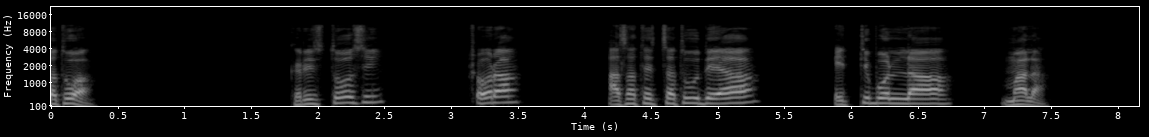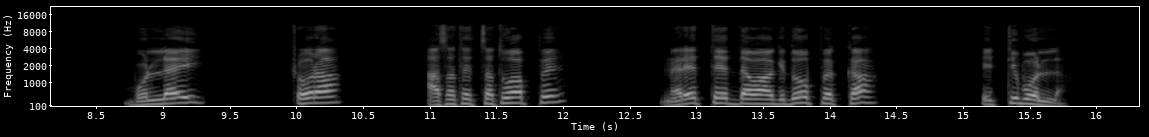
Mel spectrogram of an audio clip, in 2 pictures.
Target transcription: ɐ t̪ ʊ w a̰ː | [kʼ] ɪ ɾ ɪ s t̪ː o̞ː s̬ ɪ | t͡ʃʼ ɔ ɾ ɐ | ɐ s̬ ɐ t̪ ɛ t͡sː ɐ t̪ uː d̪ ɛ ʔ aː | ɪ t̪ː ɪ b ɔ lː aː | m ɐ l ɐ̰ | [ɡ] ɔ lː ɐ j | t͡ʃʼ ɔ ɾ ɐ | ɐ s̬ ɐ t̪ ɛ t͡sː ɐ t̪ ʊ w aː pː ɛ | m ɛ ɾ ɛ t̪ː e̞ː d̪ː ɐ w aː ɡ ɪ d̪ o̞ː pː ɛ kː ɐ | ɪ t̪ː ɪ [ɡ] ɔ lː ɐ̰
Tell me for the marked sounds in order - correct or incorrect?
incorrect, incorrect, incorrect

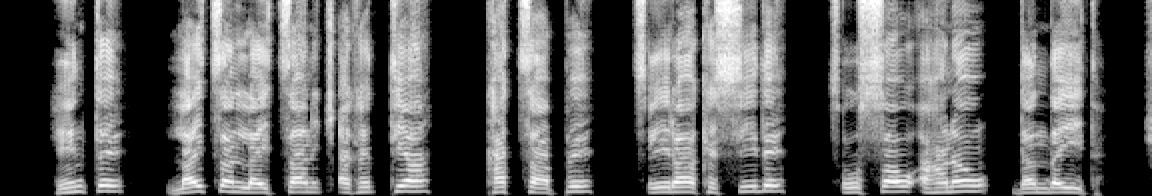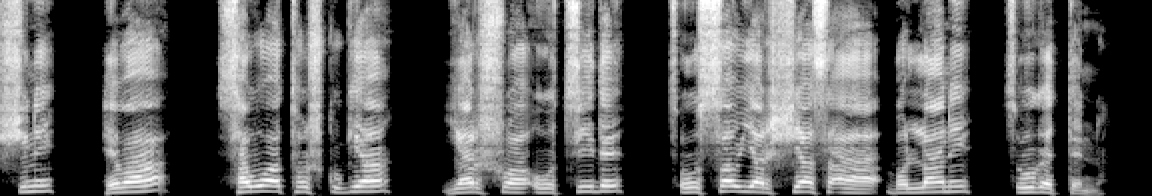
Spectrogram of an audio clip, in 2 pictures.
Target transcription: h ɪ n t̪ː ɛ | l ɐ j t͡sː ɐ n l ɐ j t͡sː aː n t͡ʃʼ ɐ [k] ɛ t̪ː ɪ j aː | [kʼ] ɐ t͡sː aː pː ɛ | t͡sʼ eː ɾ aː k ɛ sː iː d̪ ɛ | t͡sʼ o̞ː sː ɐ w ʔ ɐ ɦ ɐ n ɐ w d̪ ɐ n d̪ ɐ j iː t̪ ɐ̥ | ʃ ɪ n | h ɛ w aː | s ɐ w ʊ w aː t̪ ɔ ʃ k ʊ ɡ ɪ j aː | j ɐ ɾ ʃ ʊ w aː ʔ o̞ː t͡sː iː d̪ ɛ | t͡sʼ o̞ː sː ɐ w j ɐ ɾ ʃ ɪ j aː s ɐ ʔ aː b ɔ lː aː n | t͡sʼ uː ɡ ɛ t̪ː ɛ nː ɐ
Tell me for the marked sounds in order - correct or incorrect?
correct, incorrect

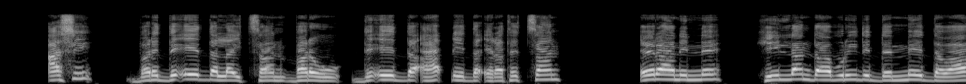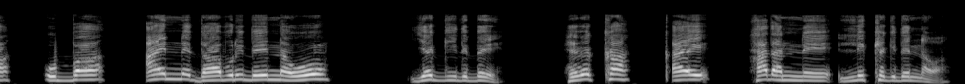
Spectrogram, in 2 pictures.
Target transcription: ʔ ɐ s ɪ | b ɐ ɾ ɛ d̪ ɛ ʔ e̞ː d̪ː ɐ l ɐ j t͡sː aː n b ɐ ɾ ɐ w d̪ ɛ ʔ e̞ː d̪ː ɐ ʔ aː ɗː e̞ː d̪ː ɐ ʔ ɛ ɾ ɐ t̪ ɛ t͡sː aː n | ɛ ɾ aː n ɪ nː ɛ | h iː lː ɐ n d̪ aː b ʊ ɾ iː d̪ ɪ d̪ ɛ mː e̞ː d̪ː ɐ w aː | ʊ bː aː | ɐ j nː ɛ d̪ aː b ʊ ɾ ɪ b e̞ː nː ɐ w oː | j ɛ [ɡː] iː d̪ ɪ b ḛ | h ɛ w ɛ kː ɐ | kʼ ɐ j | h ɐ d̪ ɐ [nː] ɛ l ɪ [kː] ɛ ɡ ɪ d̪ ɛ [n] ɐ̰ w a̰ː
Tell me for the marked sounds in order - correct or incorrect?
correct, correct, correct, incorrect

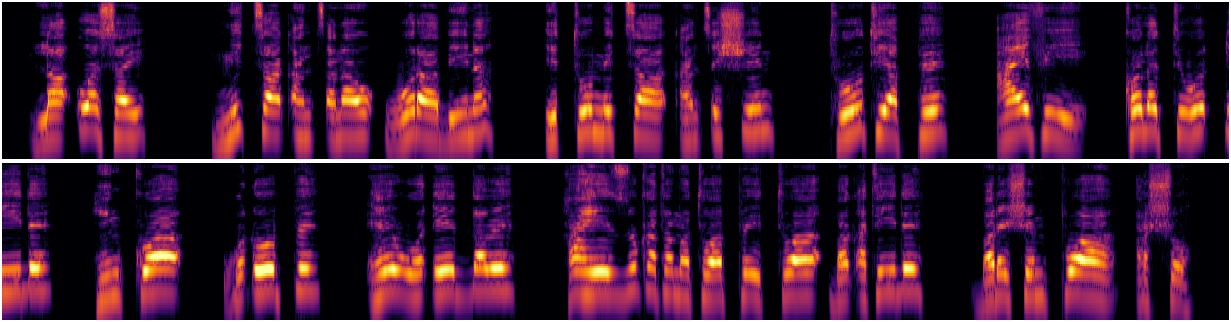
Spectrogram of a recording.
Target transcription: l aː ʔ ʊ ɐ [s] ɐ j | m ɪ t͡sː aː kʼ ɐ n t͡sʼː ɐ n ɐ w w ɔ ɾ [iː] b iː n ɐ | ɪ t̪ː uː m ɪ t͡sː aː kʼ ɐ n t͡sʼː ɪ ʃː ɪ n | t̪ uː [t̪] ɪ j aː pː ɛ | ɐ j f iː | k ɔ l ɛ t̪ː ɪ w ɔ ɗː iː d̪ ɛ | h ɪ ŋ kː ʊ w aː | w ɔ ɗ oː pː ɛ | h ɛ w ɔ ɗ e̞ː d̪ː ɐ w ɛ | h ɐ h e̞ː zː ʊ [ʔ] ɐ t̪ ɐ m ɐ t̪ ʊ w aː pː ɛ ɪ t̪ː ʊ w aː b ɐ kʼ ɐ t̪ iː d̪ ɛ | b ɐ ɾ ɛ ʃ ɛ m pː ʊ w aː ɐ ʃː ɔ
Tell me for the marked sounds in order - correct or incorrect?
correct, incorrect, correct, incorrect

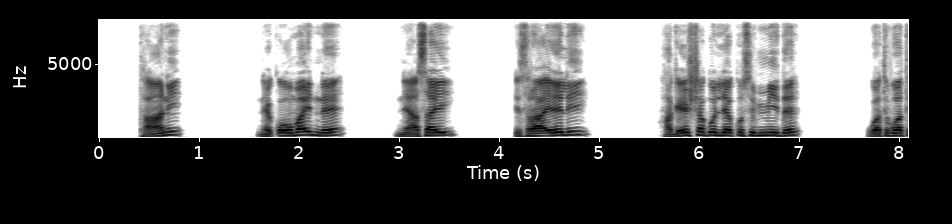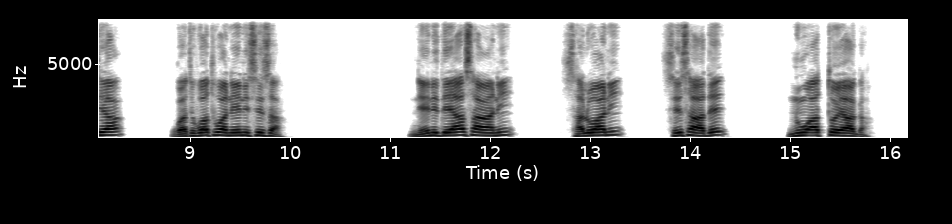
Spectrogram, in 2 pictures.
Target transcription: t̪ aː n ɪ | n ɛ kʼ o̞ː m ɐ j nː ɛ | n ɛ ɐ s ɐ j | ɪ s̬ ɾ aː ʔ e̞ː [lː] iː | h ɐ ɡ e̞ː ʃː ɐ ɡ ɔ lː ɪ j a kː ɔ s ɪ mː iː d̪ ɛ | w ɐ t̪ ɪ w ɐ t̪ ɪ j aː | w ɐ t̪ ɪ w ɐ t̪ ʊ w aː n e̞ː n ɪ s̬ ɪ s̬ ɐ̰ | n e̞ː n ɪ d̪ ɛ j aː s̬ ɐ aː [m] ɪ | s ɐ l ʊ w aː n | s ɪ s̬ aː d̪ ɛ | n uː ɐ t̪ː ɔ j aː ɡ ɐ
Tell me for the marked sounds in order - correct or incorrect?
incorrect, incorrect

